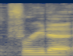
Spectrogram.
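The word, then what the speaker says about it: Farideh: It's pronounced Farida? I was pronouncing it Faraday the whole time. No, it is officially pronounced Farida, at least according to Aaron M. Evans, who said it's Farida as in fajita.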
